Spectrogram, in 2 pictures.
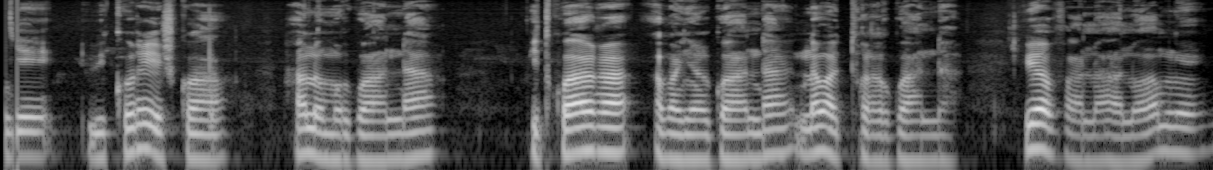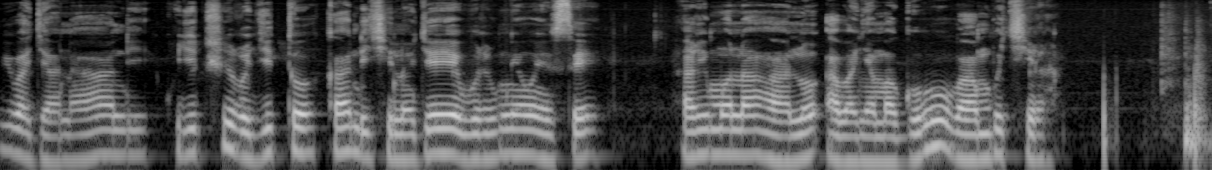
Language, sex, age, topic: Kinyarwanda, male, 25-35, government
